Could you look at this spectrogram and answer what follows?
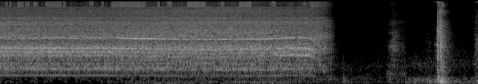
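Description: Power screwdriver bit driving a screw while fixing a wonky tap on a boat: a steady, loud whirring drive for about three seconds, then stopping, followed by a few short scrapes and knocks.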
